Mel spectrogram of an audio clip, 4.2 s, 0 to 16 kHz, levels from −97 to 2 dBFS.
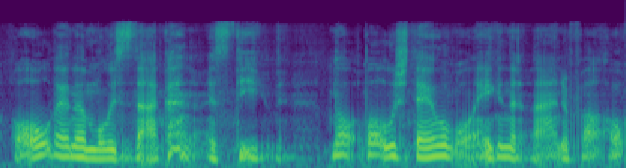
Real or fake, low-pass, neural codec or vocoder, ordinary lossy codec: fake; 9.9 kHz; autoencoder, 22.05 kHz, a latent of 192 numbers a frame, VITS, trained on many speakers; none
